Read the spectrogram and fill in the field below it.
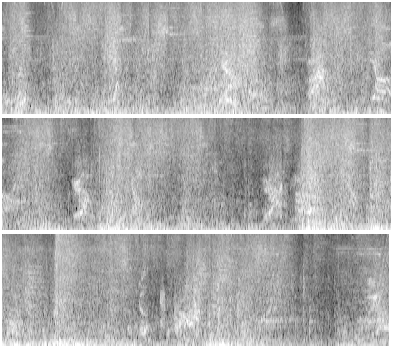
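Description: Magic blasts crackle and boom during a fight.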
